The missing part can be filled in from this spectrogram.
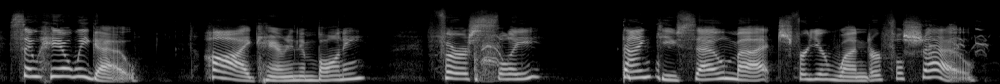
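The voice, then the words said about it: Put-on British accent. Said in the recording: “read in your best British accent ... I did British.”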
